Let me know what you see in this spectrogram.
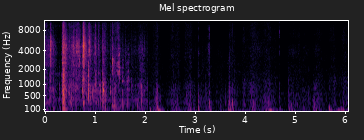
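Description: Rummaging through a fabric tote bag: its contents rustle and clatter with sharp clicks for about two seconds. Then come quieter rustles and a few soft, low thumps.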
